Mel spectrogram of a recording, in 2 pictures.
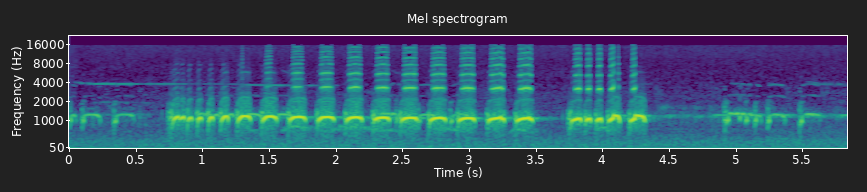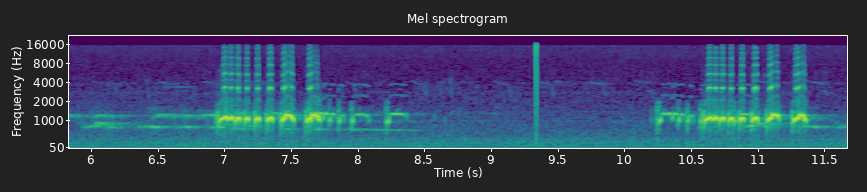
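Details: Local zebra dove singing vigorously, used to lure birds reluctant to sing: long runs of rapid, staccato cooing notes, the first lasting about three seconds, then shorter bursts, with other doves cooing softly in the background.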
